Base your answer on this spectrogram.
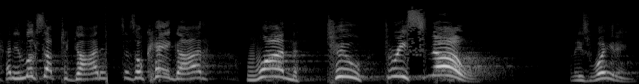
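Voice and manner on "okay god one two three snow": higher and louder with each word, ending in a yell; commanding countdown. Acted. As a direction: count up to a big shouted order. Kid counts down, commanding snow.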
